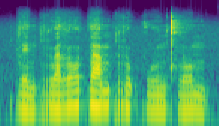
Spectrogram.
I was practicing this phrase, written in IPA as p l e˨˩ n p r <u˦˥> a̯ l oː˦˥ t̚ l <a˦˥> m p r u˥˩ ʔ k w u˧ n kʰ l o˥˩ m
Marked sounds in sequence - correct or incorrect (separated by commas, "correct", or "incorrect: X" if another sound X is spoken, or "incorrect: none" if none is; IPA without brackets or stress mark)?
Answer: incorrect: u˧, correct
